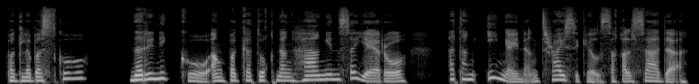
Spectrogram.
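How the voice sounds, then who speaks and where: Casting: female Filipino audio drama narrator, earnest and emotive, animated pitch, close dry recording. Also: normal speed, no room sound. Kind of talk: scripted first-person dramatic narration.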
